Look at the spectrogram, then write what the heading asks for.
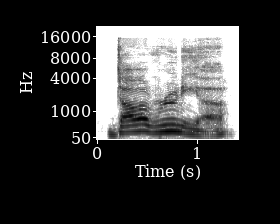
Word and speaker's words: Darunia: So it is pronounced Darunia.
